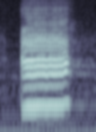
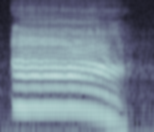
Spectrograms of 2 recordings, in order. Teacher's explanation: let's first of all produce cardinal 4, and then I will round my lips. Number 4 is A, and A with rounded lips. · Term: cardinal vowel number 12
